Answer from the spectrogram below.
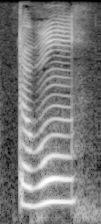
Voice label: "tabuñ", Apatani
